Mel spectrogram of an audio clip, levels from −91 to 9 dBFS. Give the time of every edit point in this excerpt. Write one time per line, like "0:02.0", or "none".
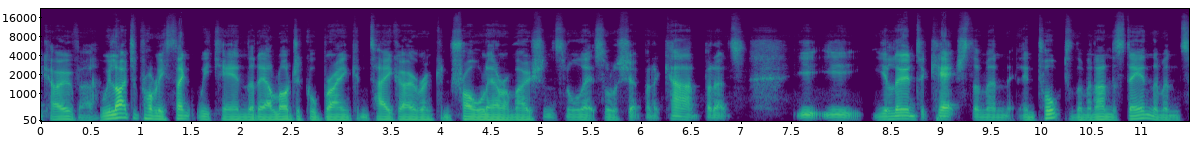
0:09.7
